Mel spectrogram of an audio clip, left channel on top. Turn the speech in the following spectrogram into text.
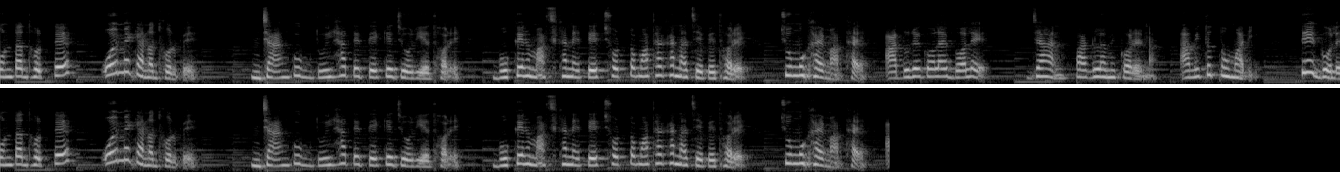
ধরতে, ওই মেয়ে কেন ধরবে? জাঙ্কুক দুই হাতে তেকে জড়িয়ে ধরে, বুকের মাঝখানে তে ছোট্ট মাথাখানা চেপে ধরে, চুমু খায় মাথায়, আদুরে গলায় বলে, জান পাগলামি করে না, আমি তো তোমারই। তে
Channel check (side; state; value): right; drops out; at 8.9 s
